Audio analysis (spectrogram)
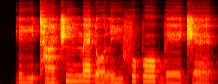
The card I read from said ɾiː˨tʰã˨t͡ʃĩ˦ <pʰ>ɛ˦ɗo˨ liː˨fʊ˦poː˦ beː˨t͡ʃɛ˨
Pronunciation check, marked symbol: incorrect: m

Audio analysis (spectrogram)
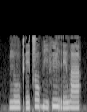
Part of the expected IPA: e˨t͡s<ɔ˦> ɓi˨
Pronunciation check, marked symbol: correct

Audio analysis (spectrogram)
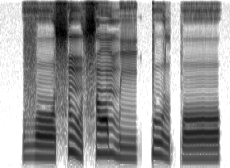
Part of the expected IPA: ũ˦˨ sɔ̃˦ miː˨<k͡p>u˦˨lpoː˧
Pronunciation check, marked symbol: correct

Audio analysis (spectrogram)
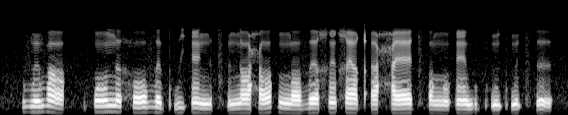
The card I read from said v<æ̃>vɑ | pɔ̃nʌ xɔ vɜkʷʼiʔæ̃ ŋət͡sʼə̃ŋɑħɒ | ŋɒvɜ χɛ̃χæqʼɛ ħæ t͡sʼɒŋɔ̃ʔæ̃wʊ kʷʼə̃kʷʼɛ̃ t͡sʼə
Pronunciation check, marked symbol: incorrect: ə̃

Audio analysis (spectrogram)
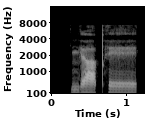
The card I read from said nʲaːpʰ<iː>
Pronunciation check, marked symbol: incorrect: eː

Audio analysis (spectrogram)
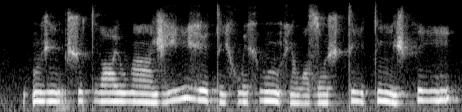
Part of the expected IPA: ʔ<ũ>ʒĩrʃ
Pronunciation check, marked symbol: correct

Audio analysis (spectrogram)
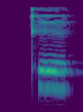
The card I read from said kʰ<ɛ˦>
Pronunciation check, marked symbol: incorrect: ɪ˦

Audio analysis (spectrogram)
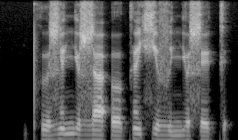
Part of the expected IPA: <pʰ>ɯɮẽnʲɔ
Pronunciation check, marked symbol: correct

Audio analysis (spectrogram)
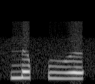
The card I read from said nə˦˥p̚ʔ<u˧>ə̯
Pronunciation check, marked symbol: correct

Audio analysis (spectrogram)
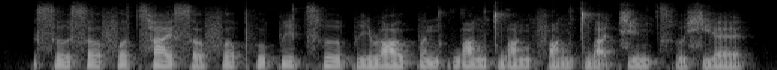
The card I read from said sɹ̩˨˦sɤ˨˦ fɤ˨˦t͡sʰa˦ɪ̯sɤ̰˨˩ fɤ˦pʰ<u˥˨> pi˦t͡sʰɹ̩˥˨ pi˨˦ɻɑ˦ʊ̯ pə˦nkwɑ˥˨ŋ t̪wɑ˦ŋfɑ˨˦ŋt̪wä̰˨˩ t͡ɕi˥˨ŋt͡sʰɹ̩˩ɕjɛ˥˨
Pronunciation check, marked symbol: incorrect: u˦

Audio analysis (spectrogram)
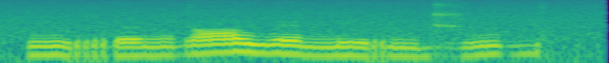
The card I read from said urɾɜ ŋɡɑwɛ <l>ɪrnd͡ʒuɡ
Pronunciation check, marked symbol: incorrect: n̪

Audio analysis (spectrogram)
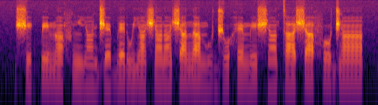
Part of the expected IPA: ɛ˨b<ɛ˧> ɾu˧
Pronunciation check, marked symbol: correct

